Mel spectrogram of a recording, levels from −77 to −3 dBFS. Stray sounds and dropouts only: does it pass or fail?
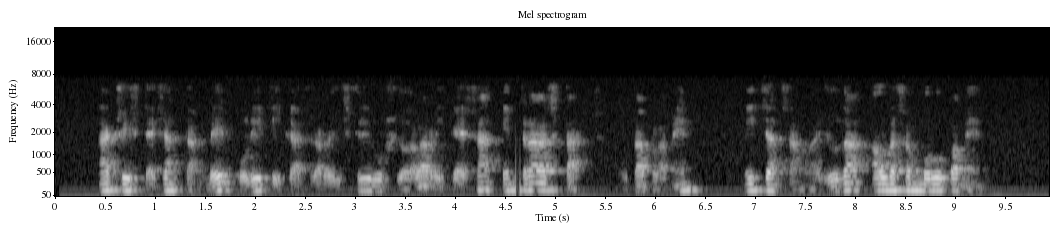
fail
